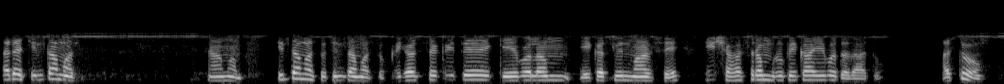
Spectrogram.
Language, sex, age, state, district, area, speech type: Sanskrit, male, 18-30, West Bengal, Dakshin Dinajpur, rural, conversation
